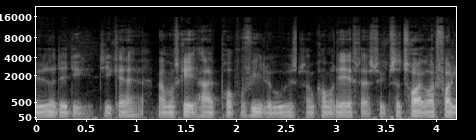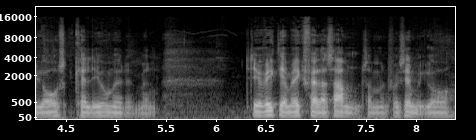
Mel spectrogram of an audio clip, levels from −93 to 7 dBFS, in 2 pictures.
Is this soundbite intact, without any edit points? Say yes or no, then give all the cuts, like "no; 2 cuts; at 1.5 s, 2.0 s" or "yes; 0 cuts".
no; 6 cuts; at 1.1 s, 2.6 s, 3.0 s, 3.5 s, 4.5 s, 6.3 s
